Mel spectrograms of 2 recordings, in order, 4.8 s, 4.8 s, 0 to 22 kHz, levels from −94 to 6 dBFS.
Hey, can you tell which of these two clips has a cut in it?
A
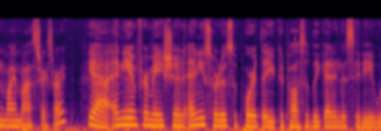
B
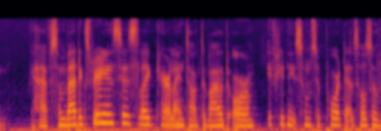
B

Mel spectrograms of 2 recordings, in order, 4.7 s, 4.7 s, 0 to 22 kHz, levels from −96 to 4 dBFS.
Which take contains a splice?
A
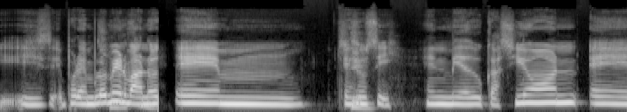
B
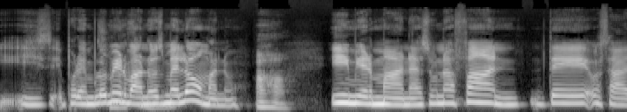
A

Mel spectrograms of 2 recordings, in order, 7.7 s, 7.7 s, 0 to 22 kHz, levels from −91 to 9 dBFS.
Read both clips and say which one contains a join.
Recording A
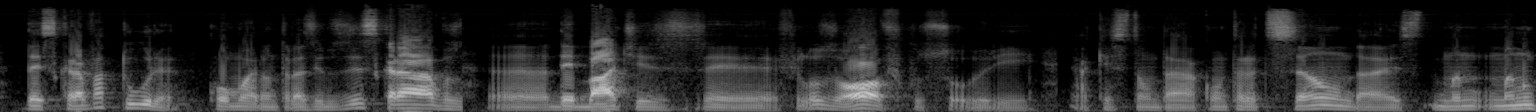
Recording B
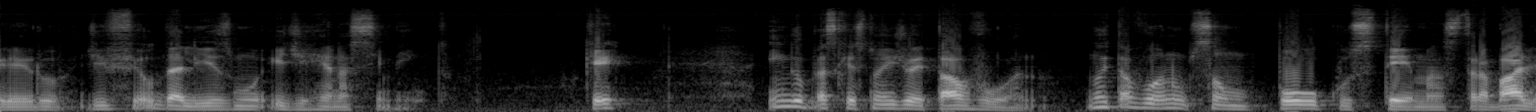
A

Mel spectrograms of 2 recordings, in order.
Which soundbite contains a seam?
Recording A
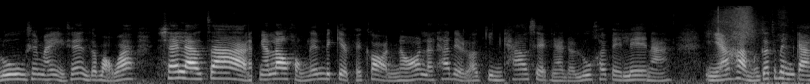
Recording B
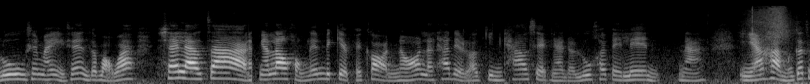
A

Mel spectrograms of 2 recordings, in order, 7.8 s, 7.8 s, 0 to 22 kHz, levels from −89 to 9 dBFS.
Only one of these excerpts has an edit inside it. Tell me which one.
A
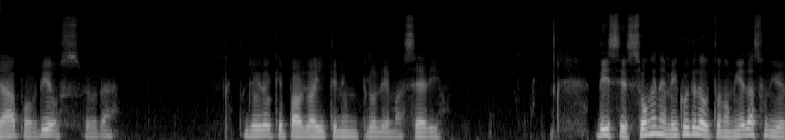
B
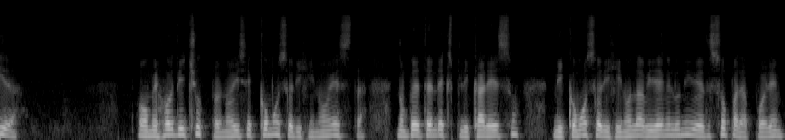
B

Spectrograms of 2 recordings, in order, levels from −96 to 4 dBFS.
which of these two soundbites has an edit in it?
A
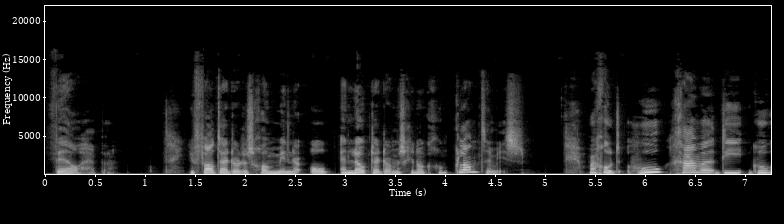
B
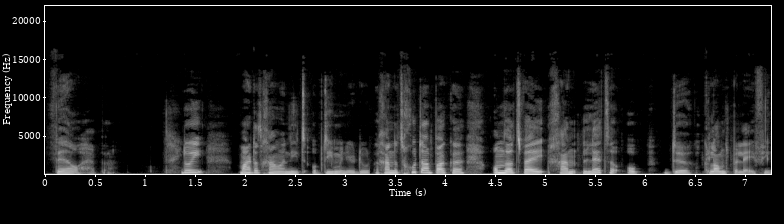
B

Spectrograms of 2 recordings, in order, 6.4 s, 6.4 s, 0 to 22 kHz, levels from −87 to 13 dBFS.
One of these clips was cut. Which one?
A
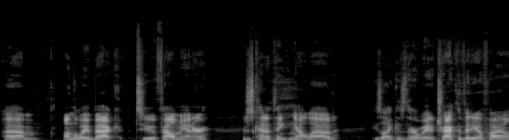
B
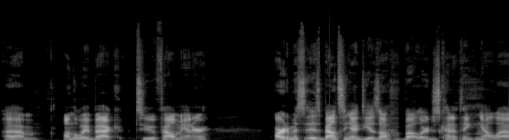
A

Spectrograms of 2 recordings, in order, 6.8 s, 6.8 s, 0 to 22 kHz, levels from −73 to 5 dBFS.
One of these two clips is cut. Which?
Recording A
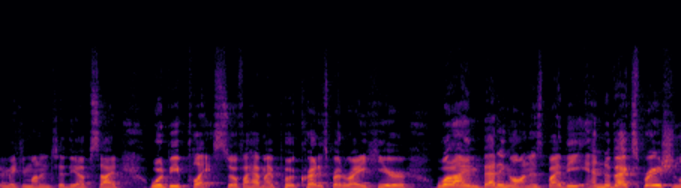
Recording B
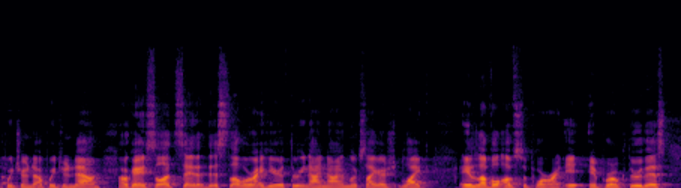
B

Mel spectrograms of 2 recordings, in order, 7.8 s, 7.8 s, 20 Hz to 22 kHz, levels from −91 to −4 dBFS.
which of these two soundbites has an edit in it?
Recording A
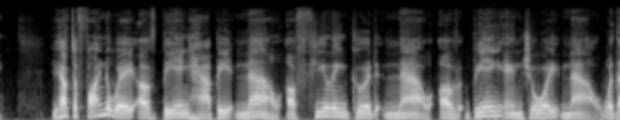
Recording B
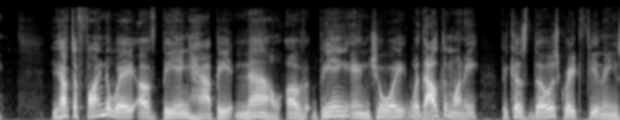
B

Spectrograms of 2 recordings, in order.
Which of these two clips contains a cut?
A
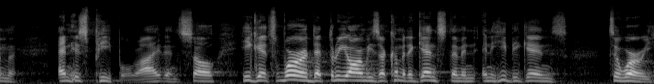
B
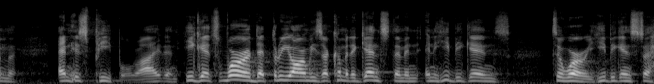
B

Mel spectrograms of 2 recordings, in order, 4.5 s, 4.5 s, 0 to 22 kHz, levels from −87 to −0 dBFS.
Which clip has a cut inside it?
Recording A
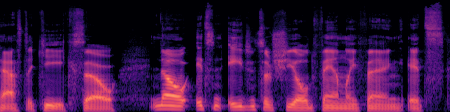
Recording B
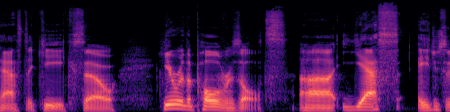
A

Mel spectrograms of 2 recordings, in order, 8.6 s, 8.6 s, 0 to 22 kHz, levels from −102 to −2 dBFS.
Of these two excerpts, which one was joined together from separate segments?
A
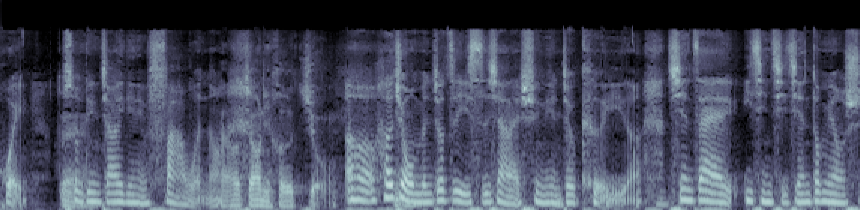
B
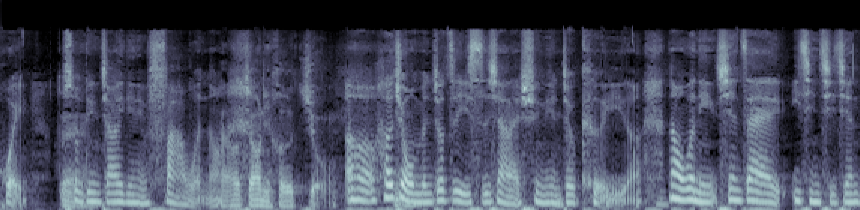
A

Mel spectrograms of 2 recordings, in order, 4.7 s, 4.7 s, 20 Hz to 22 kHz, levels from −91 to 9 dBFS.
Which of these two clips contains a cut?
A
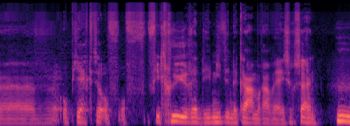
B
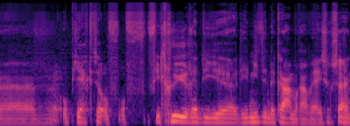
A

